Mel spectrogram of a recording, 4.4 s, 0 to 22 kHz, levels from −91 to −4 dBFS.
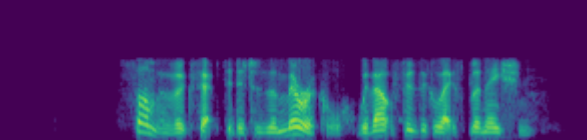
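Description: Nothing goes wrong anywhere in this bit of speech, so there's honestly no fault to point at here.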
